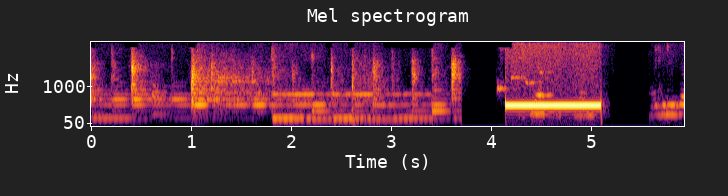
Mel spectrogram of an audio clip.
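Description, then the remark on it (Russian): Telephone line tones on an unanswered call: a few seconds of steady, droning tones, then a brief silence and a loud, single one-second beep before another pause. “Что-то неактивный телефон, не знаю, наверное...”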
